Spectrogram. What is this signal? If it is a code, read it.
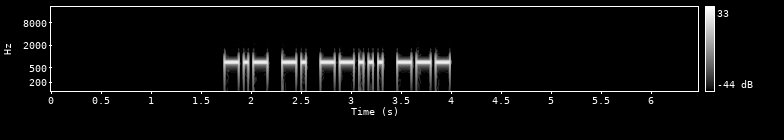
Morse code, heard as a keyed tone, about 25 wpm, 700 Hz. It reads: KN7O
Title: USA Call Signs - 4 Characters - Repeated 2x - 25wpm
